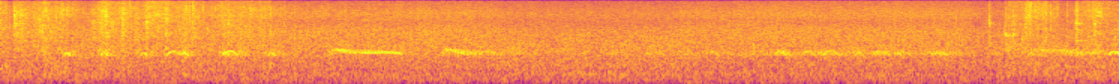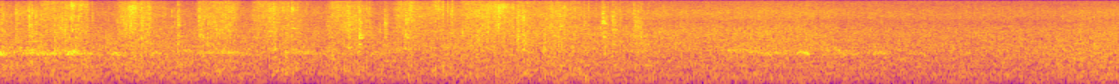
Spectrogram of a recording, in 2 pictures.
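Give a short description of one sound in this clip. Strong wind blows and howls steadily outdoors.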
